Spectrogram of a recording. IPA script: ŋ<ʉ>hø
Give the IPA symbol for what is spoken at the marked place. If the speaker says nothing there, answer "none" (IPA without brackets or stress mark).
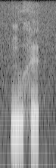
u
